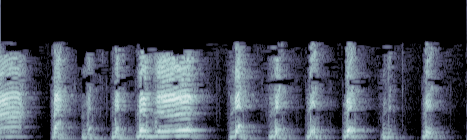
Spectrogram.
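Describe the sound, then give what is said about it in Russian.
A hen clucking in a rapid series of short, clipped clucks, with one longer drawn-out call early on, keeping an even, jerky rhythm. “а курочка кудахчет.”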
